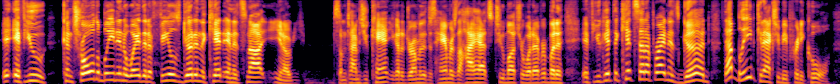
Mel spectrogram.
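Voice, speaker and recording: Male music producer, casual live-stream chat; rambling, blunt, self-mocking; a touch higher voice, dry sound. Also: lively intonation, quick pace, fairly bright tone, dry recording.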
